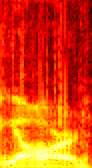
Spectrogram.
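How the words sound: The R sound is clearly pronounced. "Californians will call yard with a hard R"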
